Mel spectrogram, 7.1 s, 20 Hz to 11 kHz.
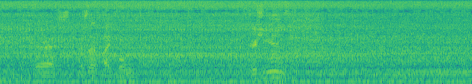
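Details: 1995 Chevy K1500 Silverado with newly installed 355 TBI V8, no cam, only three miles on it, hood open: steady, even low rumble with no knocks or misses, no leaks, running smooth; normal idle.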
